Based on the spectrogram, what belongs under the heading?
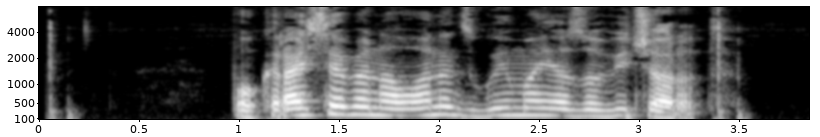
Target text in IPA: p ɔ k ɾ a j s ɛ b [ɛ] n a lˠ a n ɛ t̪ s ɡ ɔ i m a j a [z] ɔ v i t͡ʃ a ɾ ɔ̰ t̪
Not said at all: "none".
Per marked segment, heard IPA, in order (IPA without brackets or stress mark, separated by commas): ɛ, z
